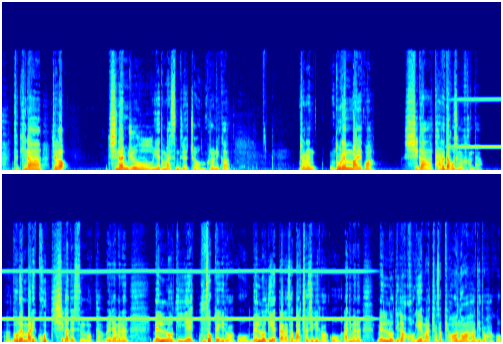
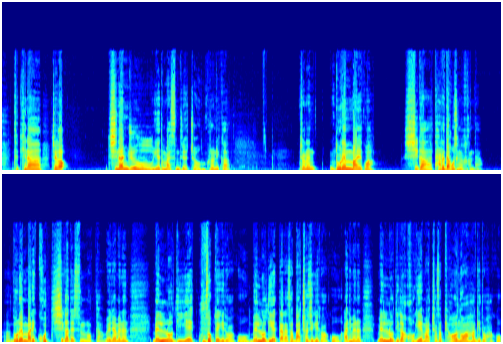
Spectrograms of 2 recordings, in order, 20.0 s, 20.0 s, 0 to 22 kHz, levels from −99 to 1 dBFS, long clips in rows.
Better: second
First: high-pitched whine; noticeable; from 9 to 17 s; 3 kHz, 20 dB below the speech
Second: none

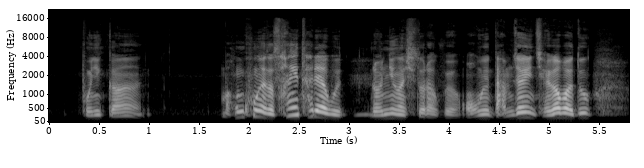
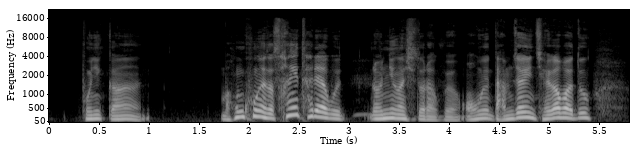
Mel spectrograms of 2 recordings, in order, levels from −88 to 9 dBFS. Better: second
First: thin; very; fading below 300 Hz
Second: none

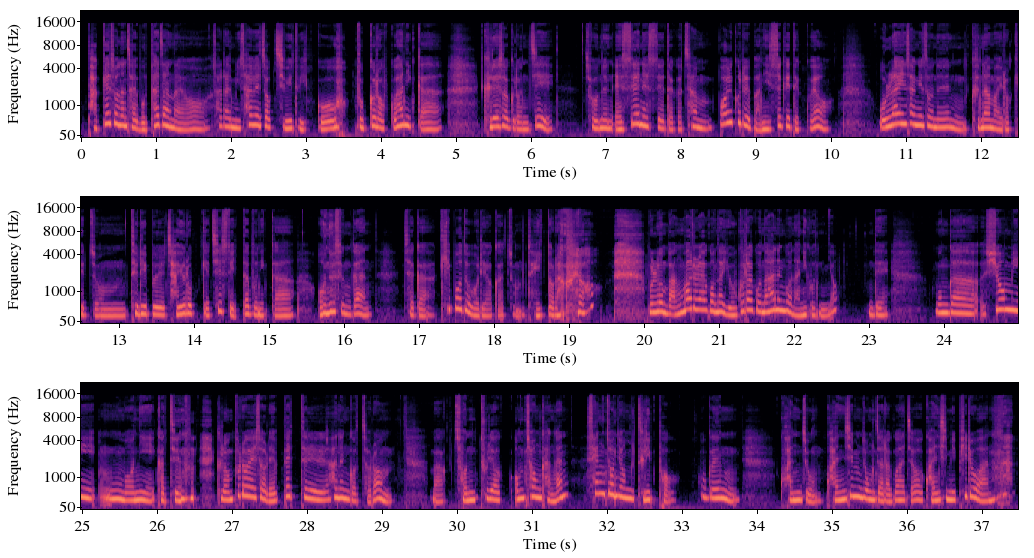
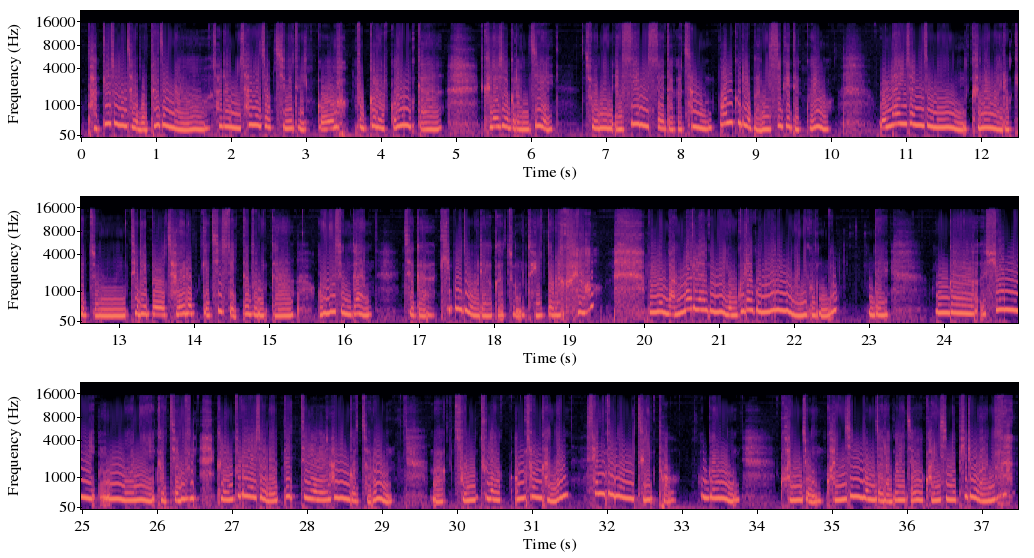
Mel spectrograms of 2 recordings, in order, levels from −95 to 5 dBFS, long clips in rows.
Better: first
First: none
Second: distortion; heavy; 4 dB below the speech

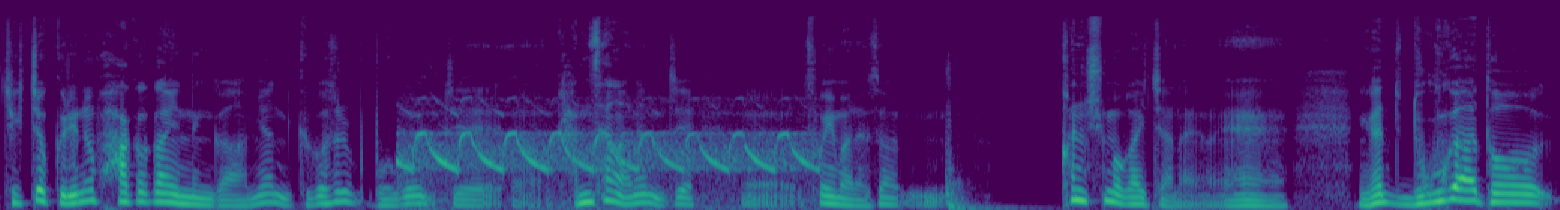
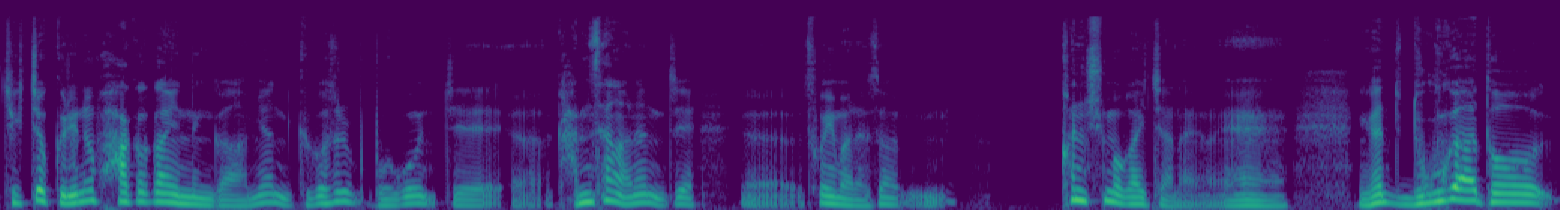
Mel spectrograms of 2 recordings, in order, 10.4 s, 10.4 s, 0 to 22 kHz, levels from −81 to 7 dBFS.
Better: second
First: siren; noticeable; from 2.5 to 5.5 s; peak 3 dB below the speech // door banging; faint; at 6.5 s; peak 15 dB below the speech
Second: none

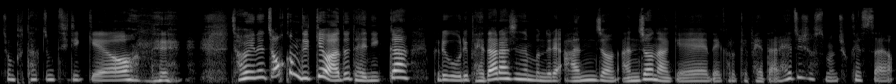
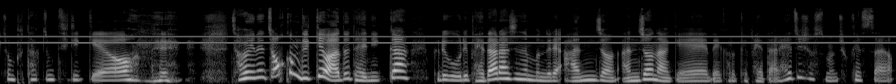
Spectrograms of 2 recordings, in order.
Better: first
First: none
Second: high-pitched whine; loud; throughout; 2.5 kHz, 8 dB below the speech

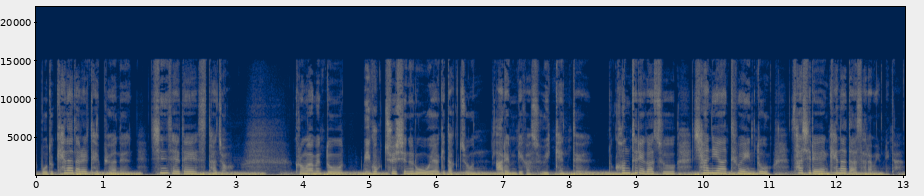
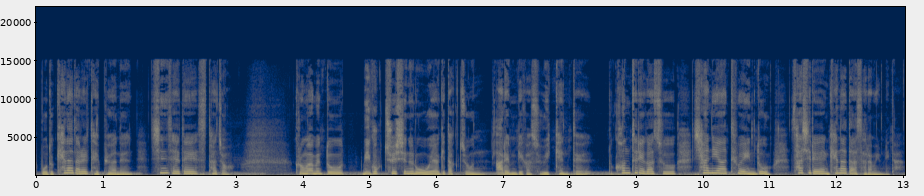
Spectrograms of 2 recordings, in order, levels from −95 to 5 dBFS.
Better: second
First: low rumble; loud; throughout; 7 dB below the speech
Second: low rumble; faint; throughout; 25 dB below the speech

